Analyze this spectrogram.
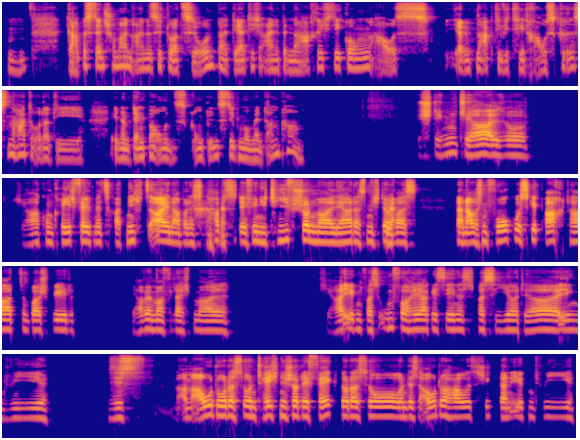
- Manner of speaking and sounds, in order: other background noise; chuckle
- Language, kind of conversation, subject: German, podcast, Wie gehst du mit ständigen Benachrichtigungen um?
